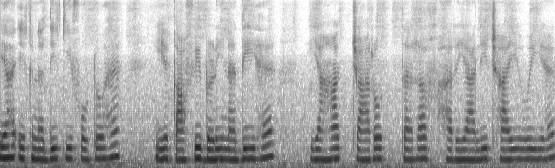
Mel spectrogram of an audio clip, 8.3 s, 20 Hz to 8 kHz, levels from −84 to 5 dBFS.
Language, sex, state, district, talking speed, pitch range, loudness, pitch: Hindi, female, Uttar Pradesh, Jalaun, 130 wpm, 175-190 Hz, -16 LUFS, 180 Hz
